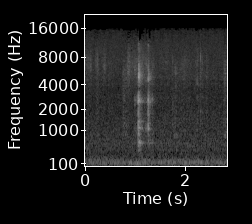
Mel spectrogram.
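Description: A paintbrush dabs and taps in a small pot of paint.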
